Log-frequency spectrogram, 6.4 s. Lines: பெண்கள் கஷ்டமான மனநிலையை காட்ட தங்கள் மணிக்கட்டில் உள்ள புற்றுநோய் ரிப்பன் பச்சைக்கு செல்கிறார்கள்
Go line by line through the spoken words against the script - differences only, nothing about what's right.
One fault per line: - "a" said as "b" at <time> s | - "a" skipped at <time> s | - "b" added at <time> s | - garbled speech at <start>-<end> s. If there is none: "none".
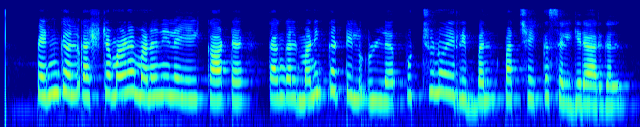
none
